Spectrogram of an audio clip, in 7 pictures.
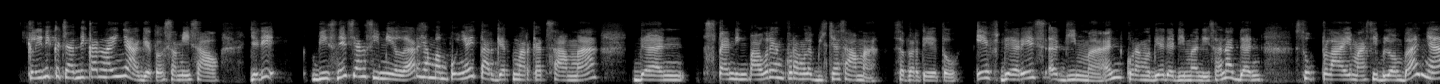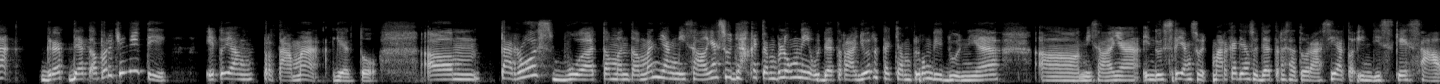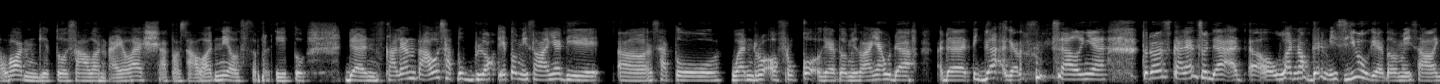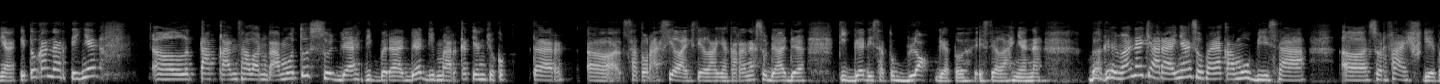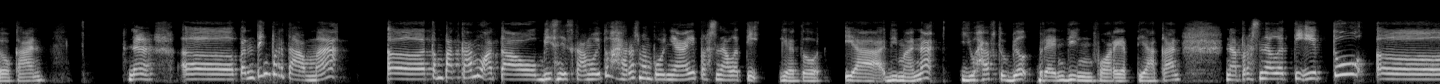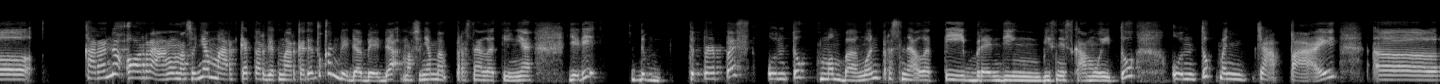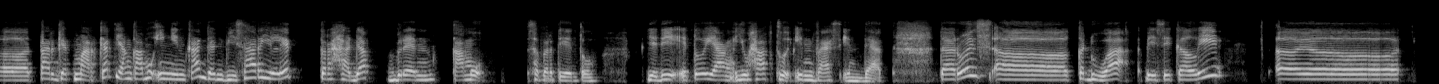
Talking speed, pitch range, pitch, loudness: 140 wpm, 195-260 Hz, 225 Hz, -18 LUFS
